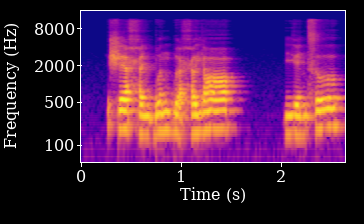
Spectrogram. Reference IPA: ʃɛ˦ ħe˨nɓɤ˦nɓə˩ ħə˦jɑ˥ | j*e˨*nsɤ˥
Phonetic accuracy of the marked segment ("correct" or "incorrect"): correct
